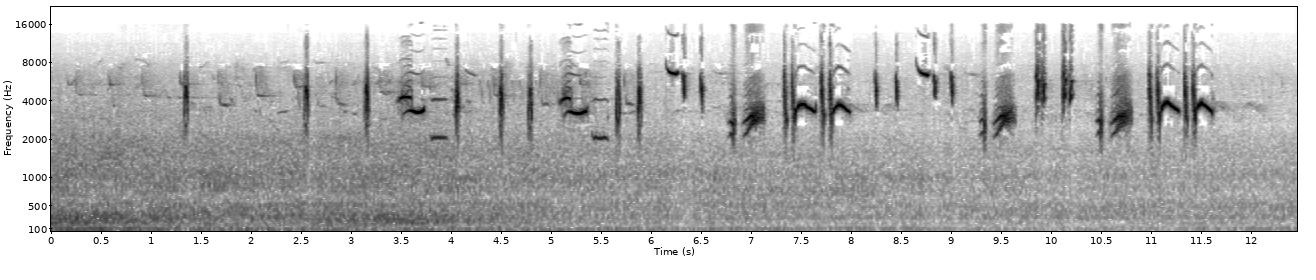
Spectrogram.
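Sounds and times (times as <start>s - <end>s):
Blyth's reed warbler singing: 2.4s - 11.8s.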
